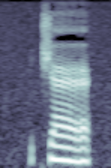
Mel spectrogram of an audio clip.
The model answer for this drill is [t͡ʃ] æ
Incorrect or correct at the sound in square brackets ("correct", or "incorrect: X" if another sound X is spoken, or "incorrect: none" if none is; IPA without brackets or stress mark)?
correct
